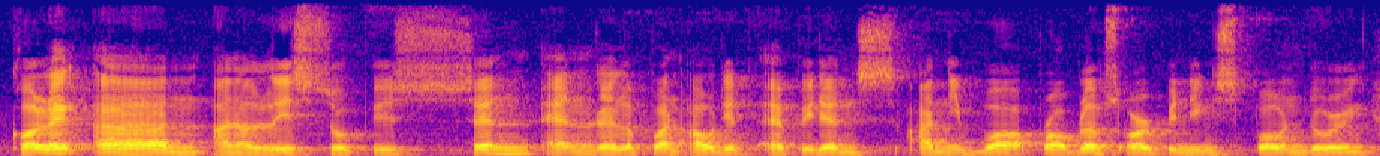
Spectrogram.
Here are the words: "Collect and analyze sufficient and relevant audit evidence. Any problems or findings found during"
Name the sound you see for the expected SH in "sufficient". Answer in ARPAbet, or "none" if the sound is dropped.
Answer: S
